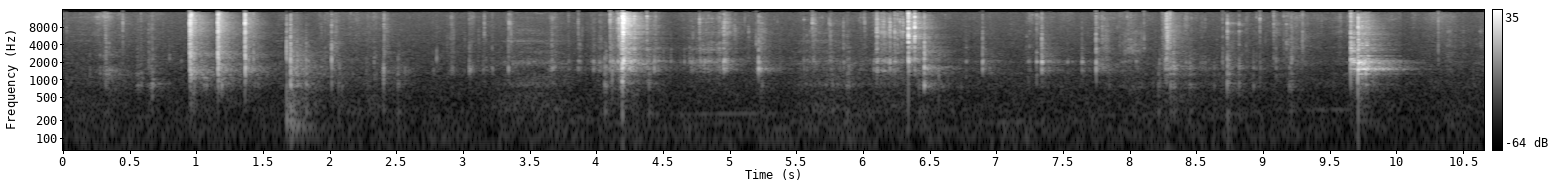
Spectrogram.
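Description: Hands taking apart the plastic case of an X-10 appliance module with a screwdriver: irregular clicks, scrapes and knocks of plastic and small screws, the sharpest about four seconds in and again near the end.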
